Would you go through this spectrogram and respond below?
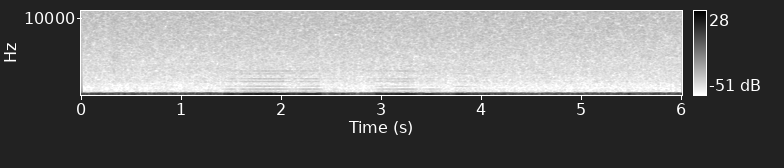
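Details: Whale in the deep sea giving low, smooth tonal moans, two drawn-out steady notes each lasting about a second, over a constant deep muffled rumble.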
